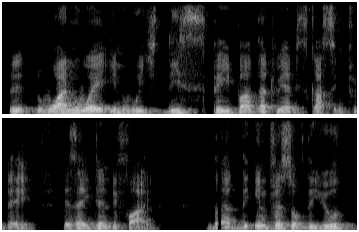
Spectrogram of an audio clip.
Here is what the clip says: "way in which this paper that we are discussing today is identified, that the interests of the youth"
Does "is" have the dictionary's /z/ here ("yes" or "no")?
yes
